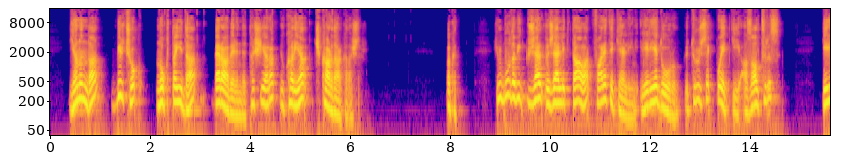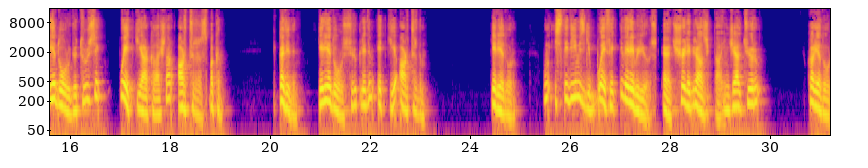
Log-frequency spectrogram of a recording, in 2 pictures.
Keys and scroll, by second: 7.2 <.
